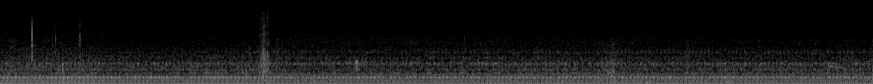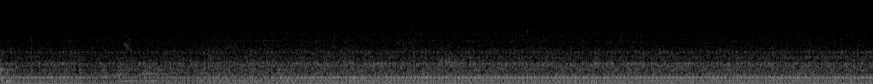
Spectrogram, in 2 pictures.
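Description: Car engine idling with a steady, even hum, heard through the car's open window, with a few faint ticks.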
